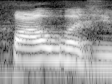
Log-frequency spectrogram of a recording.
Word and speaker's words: পাও ভাজি: এটা ভুল উচ্চারণ করেছি, তো এটাকে দিদি বললো পাও ভাজি বলে।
